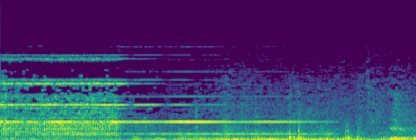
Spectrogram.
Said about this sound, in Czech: Vemte to, někdo volá.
